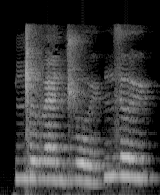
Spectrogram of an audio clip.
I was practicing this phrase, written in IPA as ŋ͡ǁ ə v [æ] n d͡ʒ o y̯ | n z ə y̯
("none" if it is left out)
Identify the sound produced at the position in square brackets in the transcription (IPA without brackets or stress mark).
æ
